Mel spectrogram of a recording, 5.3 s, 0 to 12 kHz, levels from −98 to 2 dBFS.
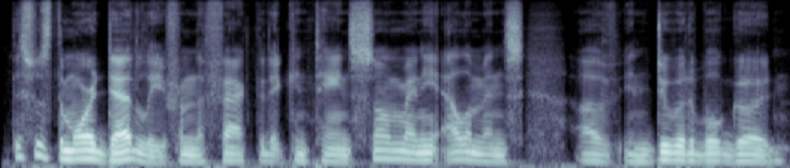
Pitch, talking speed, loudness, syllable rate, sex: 100 Hz, 195 wpm, -20 LUFS, 5.8 syllables/s, male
